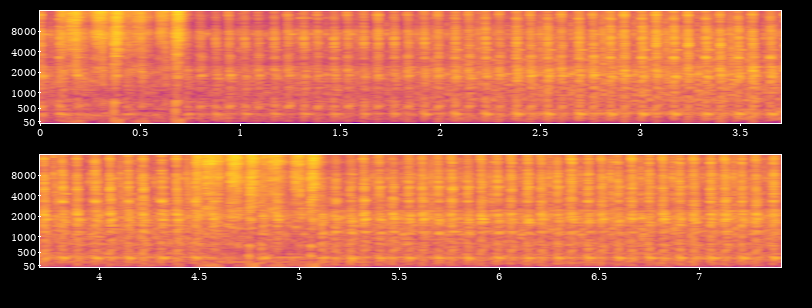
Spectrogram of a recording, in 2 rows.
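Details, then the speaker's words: Economy (Hercules-type) 3.5 hp hit-and-miss single-cylinder gas engine, revived after long disuse and hardened-dust cleanout: slow steady firing with a light knock each stroke from slight play in the rod bearing and wrist pin. "Other problem with this engine which is a minor thing but there's a little bit of play in the rod bearing which you can see there. And a little bit in the wrist pin. I can see a little bit of play there and you can hear it when it runs."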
